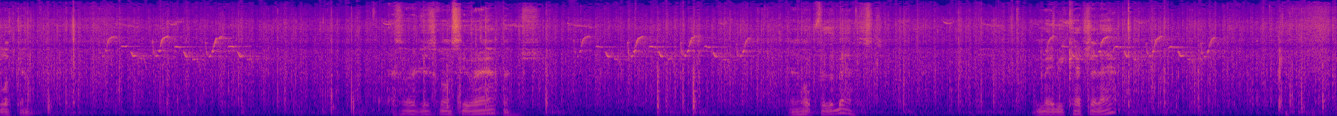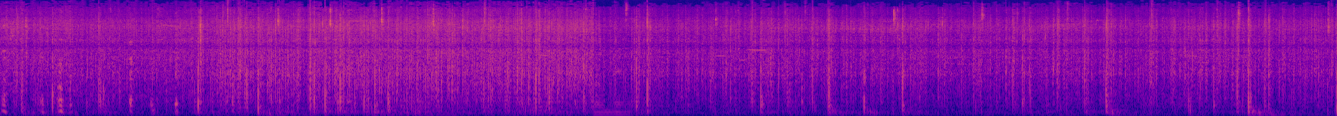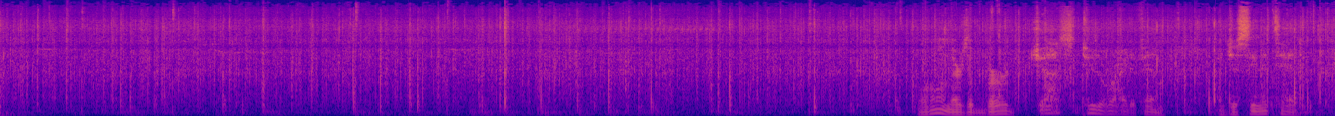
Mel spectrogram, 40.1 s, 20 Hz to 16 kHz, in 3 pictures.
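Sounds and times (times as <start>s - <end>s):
rain tapping on fabric: 0.0s - 40.0s.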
